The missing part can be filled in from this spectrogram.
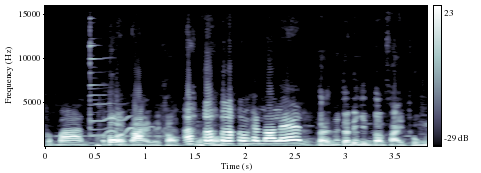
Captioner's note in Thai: หัวเราะ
